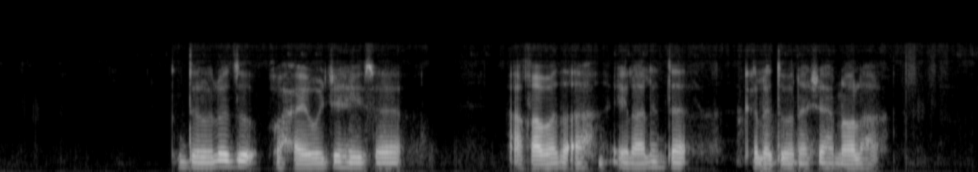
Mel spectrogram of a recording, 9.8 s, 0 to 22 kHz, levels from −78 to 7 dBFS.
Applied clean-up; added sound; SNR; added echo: neural separator model SepFormer DNS4.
